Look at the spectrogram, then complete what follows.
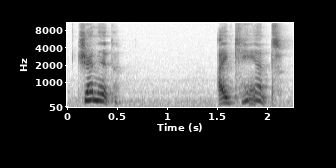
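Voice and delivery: high, loud panicked cry; frightened cry. Acted. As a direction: cry out in terror. Terrified brother cries out.

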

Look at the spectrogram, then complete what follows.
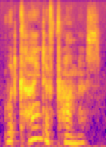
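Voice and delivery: timid whisper, breath only; whispered question. A narrator's reading. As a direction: ask it under your breath. Girl asks Death.

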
